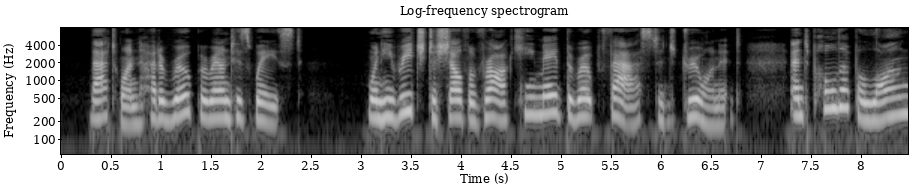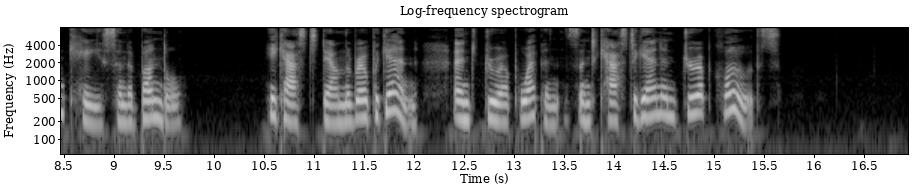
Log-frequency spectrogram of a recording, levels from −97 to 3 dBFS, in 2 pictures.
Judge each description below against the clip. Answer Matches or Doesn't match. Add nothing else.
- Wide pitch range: Doesn't match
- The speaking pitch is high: Matches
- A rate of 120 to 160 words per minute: Doesn't match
